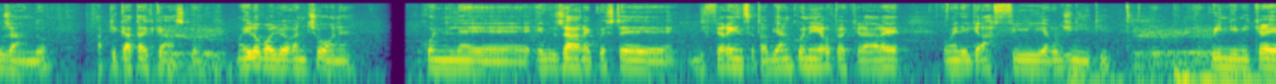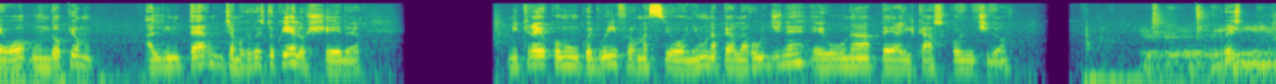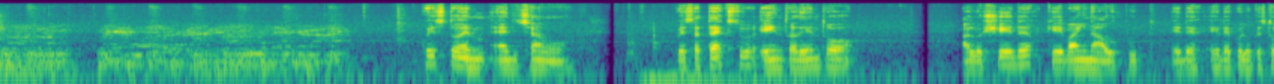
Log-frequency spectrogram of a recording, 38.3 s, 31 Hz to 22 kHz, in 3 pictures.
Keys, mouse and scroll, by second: 2.7 shift+d, 27.1 click, 27.2 middle click, 27.8 click.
